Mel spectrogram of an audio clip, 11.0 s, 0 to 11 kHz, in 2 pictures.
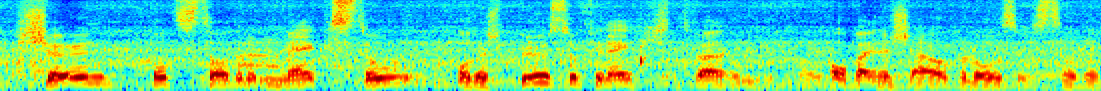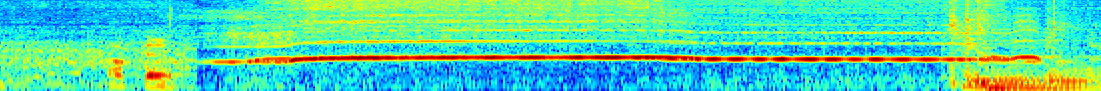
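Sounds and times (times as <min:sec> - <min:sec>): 
hissing steam of a steam locomotive: 0:00.0 - 0:10.7
speech: 0:00.2 - 0:06.8
steam locomotive whistle on a mountain line: 0:06.5 - 0:11.0.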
